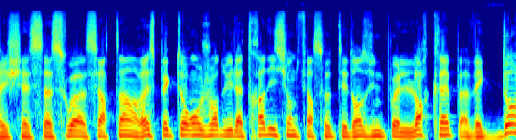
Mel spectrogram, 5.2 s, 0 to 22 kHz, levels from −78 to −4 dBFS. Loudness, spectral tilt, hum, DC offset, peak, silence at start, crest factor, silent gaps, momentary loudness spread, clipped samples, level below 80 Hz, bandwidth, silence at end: -18 LUFS; -6 dB/octave; none; under 0.1%; -4 dBFS; 0 s; 14 dB; none; 3 LU; under 0.1%; -50 dBFS; 16 kHz; 0 s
